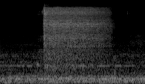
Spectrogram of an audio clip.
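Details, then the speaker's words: Pop-off valve release on a ProNox nitrous oxide unit when the scavenging suction is turned off and the bag fills completely: a sudden loud hiss of escaping gas lasting under a second, then fading. "When the bag gets completely full, you'll hit the pop-off valve will release and you hear it"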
